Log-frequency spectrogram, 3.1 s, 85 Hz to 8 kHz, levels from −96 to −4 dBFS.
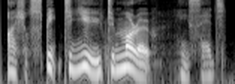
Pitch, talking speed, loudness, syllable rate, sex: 170 Hz, 155 wpm, -20 LUFS, 4.0 syllables/s, female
